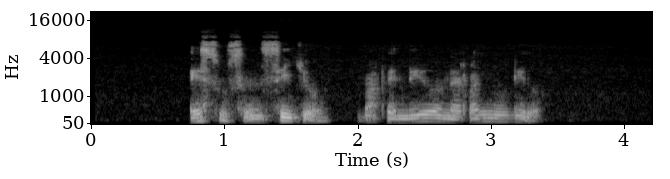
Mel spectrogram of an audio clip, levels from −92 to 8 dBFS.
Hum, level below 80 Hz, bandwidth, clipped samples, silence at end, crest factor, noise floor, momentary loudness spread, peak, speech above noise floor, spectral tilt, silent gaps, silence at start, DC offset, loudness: none; -78 dBFS; 9.6 kHz; under 0.1%; 0.85 s; 20 dB; -73 dBFS; 11 LU; -10 dBFS; 45 dB; -4 dB/octave; none; 0.75 s; under 0.1%; -29 LUFS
